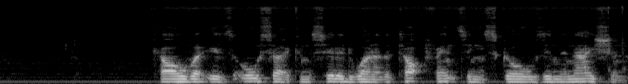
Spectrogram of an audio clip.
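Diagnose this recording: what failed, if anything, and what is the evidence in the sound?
Nothing failed: the sound gives no evidence of a fault at any stage of the recording chain.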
